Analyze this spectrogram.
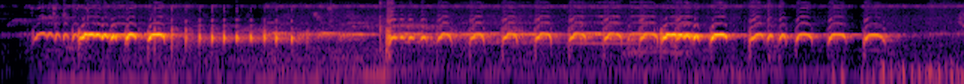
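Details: Local zebra dove, Indonesia, whose lively voice is played to provoke silent zebra doves into singing; long strings of fast, evenly pulsed coos, a brief click midway, then more bubbling trills.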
